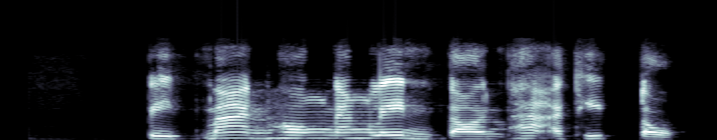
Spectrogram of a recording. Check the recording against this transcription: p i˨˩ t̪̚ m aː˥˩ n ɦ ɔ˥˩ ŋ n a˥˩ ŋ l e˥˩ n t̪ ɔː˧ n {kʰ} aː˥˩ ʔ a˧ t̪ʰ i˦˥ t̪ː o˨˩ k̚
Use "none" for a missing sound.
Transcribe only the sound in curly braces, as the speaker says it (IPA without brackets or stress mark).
pʰ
